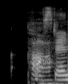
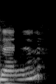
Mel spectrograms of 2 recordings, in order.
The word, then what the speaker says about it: Poston: And then my second one is The Dead Romantics by Ashley Boston. Poston. Thank you. Rhymes with Boston.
